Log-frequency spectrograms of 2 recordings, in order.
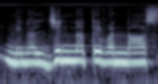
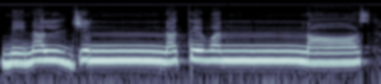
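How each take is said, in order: First: The doubled nasal sound is short and quick. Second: The doubled nasal sound is held long and nasal. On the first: The speaker calls it wrong. "ये मिनल जिन्नति वन्नास नहीं होगा" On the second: The speaker calls it right. "हमें थोड़ा सा इलोंगेट करना होगा"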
